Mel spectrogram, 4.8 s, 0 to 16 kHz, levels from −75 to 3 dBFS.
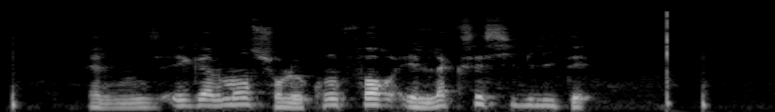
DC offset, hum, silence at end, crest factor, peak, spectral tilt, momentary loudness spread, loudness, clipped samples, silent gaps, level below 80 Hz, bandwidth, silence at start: under 0.1%; none; 0.45 s; 26 dB; -4 dBFS; -6.5 dB/octave; 14 LU; -28 LUFS; under 0.1%; none; -60 dBFS; 11.5 kHz; 0.05 s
